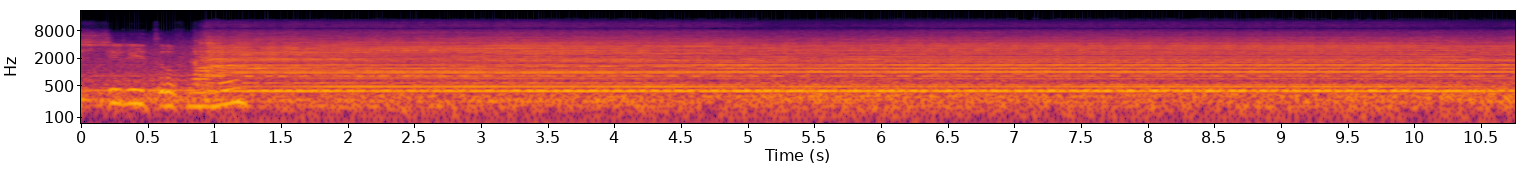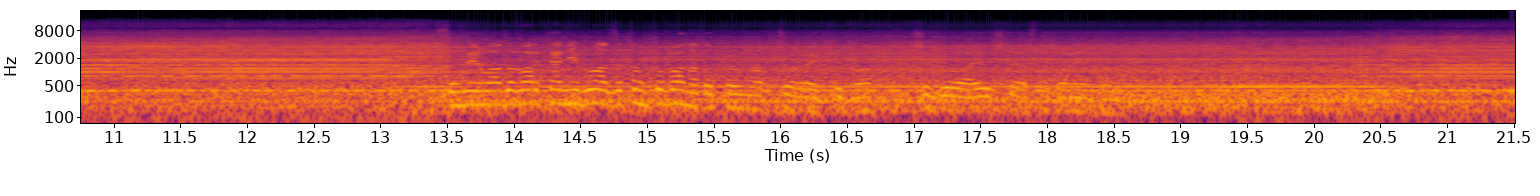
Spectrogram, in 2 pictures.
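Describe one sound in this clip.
An electric fuel pump hums steadily.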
